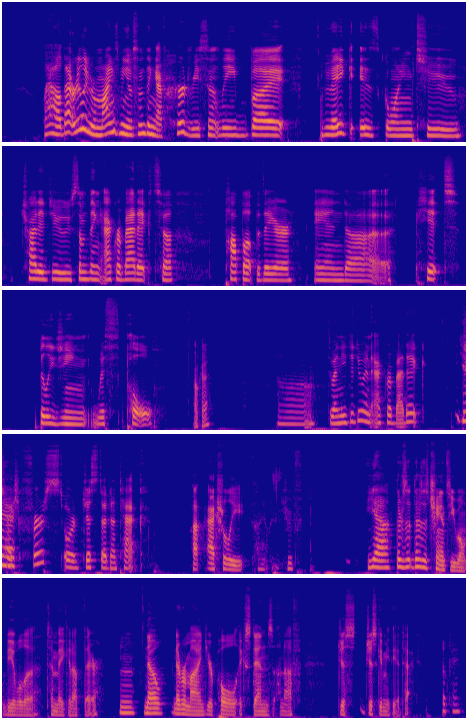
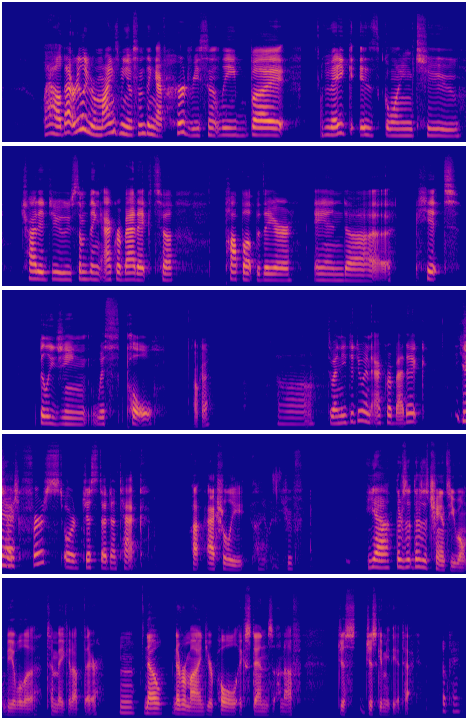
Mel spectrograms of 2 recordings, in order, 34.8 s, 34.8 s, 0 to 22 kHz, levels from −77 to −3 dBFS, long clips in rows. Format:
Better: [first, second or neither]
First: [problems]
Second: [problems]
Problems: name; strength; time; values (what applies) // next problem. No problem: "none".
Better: first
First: none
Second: thin; very; fading below 550 Hz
